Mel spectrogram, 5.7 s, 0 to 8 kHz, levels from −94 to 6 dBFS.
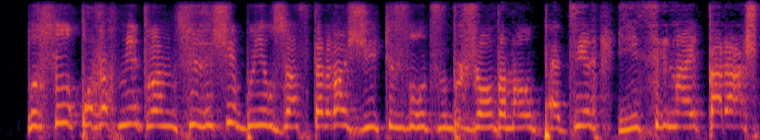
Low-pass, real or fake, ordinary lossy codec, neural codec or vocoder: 7.2 kHz; fake; Opus, 24 kbps; codec, 16 kHz, 1.1 kbps, Voila-Tokenizer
